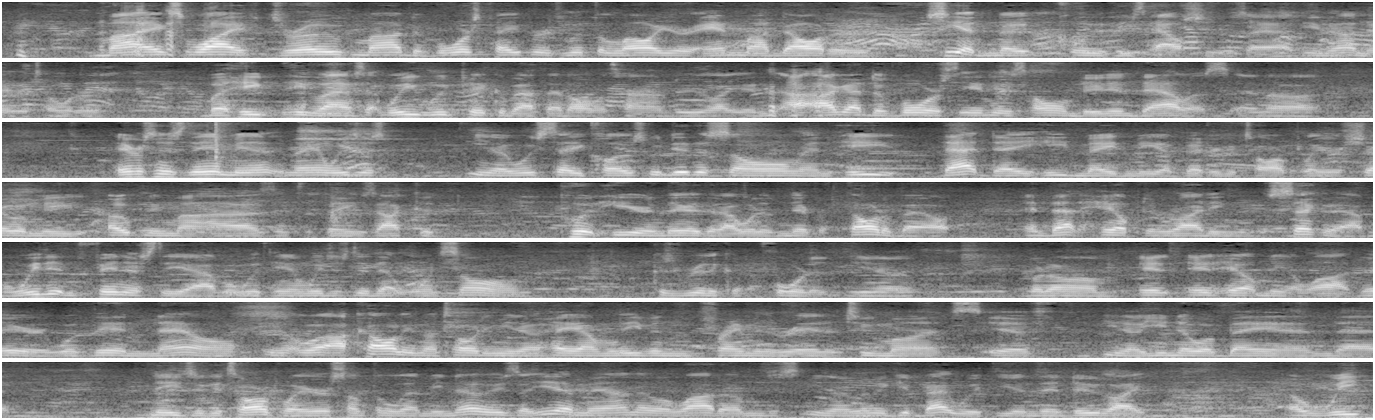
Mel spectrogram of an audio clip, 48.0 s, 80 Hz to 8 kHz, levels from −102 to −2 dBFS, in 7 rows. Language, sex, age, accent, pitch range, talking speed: English, male, 30-49, American, 105-120 Hz, 255 wpm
